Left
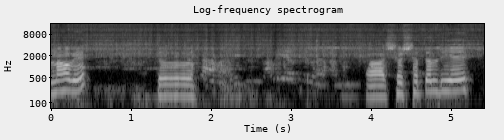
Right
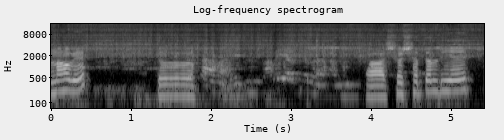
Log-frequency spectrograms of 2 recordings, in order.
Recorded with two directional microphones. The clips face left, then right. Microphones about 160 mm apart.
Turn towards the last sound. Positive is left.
turn(degrees=-5)  # may be behind; listen again after turning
